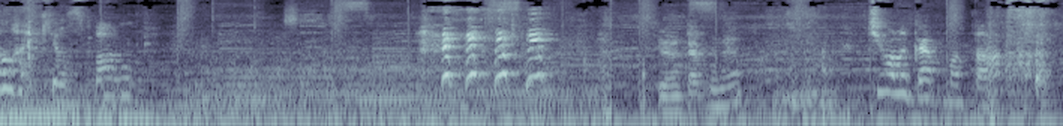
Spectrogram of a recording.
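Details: Woman with Tourette syndrome speaking while baking; sudden out-of-context phrases appear to be vocal tics; vocal tics (Tourette syndrome).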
